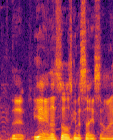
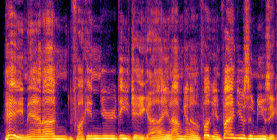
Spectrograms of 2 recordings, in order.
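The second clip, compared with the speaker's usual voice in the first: higher, over-eager robotic DJ; creepy AI DJ voice; 8 semitones higher, 4 dB louder than usual. Retold or imitated. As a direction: play a not-quite-human radio bot. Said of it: "And he was like".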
